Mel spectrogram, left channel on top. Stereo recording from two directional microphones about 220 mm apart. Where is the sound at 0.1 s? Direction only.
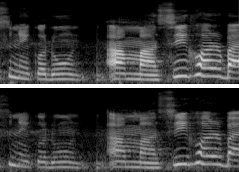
30° left (ahead or behind).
